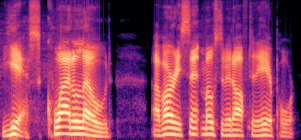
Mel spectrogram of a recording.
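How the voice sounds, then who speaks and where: Man playing a curt, suspicious man, smooth voice. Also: mid-range voice, moderate pace, a bit bright, dry recording, studio quality, close to an everyday voice. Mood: grudging, wary. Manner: curt, blustery, dismissive. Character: gruff, suspicious, impatient wealthy father under threat. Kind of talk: old-time radio drama acting.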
